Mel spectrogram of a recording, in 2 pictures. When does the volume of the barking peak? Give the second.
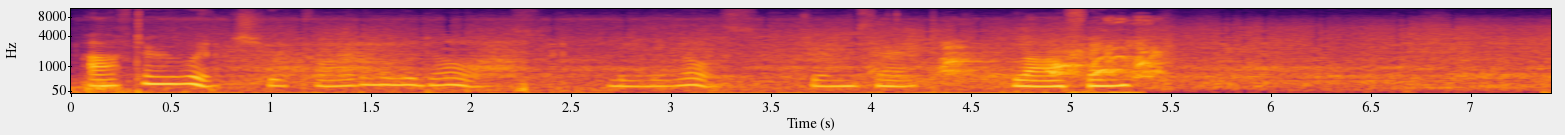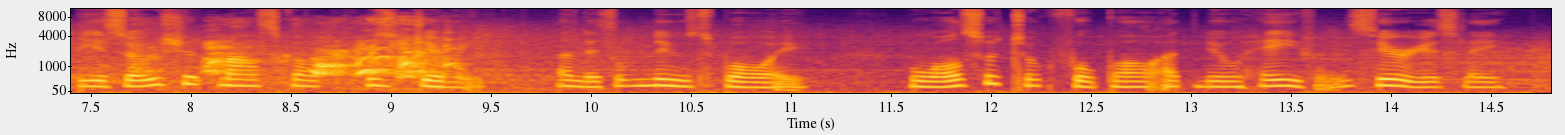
9 s.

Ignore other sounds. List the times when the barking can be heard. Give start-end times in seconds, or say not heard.
4.0-5.5, 7.7-9.4.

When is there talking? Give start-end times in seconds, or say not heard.
0.1-5.3, 7.3-14.7.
